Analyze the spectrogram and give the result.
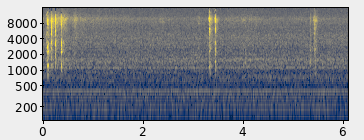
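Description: Fingertips of both hands tap keys on a full-size backlit G513 Carbon mechanical keyboard with GX Brown switches and plastic keycaps on a brushed aluminum plate. About eight soft, bright clicks come in short bursts: a quick cluster at the start, a pair in the middle and another pair near the end. A faint steady hum runs underneath throughout.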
